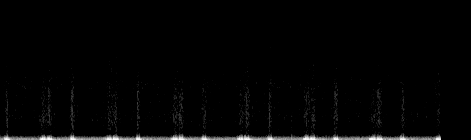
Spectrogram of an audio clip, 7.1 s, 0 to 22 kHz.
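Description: Steady low heartbeat at about 60 a minute; each first sound is preceded by a soft extra thud just before it, giving a galloping rhythm. This is a fourth heart sound, from forceful atrial contraction into a stiff ventricle, and it is always abnormal.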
